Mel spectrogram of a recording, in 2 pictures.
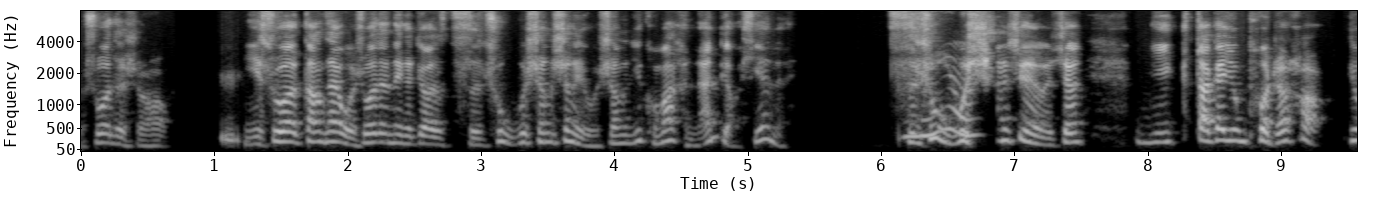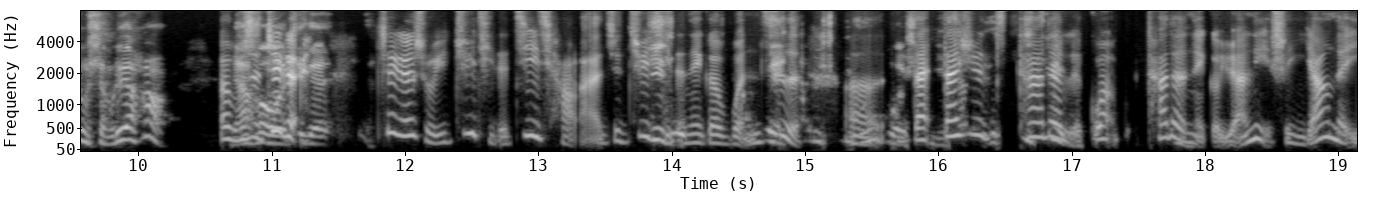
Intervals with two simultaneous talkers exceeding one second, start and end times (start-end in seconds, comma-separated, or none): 14.7-17.1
